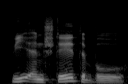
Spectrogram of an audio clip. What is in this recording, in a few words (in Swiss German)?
"entsteht", Bas Rhin; la naissance du livre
